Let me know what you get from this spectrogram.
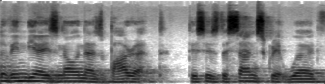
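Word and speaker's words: भारत: for India and it's made up of three syllables ba means bav which means emotion ra means rag which means Melody and t means tal which means beat so the Sanskrit name for India bhata literally means the land where emotion is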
